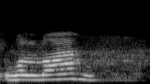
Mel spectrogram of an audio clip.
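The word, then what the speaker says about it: وَاللَّهُ: So it will be wallahu.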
